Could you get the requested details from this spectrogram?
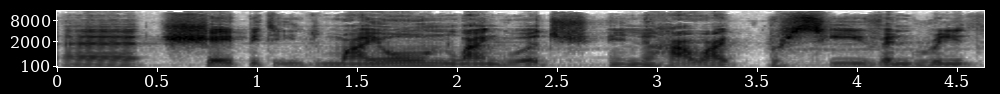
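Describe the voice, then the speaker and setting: A native Portuguese speaker with a Portuguese accent hosts a casual podcast interview, hesitating, searching for words, and restarting often. His medium-pitched voice is steady and sharp, a little slow, with faint music behind him.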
